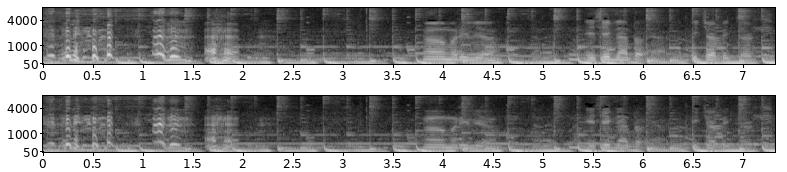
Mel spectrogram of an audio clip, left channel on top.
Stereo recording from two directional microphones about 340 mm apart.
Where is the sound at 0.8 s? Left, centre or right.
Centre.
